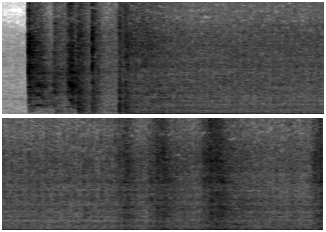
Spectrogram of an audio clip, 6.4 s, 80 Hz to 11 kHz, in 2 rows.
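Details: 2008 Harley-Davidson Road King FLHR after its failed fuel pump was replaced to cure a crank-no-start: brief starter whir, then the V-twin fires within a second into a steady, even idle with no misses. Normal idle.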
